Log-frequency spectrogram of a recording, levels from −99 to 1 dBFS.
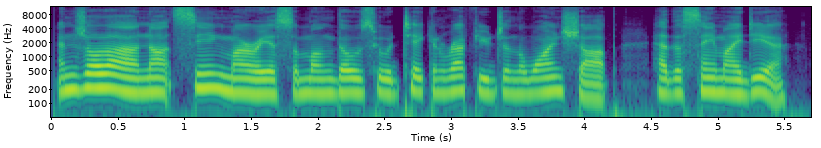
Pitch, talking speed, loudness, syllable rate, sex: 170 Hz, 190 wpm, -17 LUFS, 5.2 syllables/s, female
